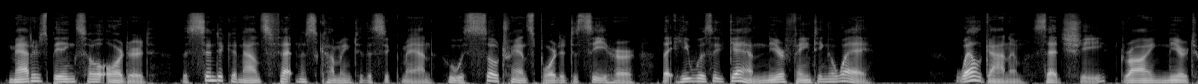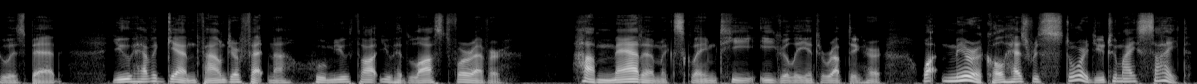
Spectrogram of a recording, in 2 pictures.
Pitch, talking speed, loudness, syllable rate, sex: 105 Hz, 165 wpm, -22 LUFS, 4.7 syllables/s, male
